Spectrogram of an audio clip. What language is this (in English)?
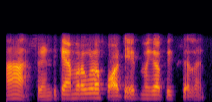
Telugu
